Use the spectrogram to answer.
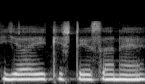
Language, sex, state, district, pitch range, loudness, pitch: Hindi, female, Jharkhand, Deoghar, 230-240 Hz, -11 LUFS, 235 Hz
